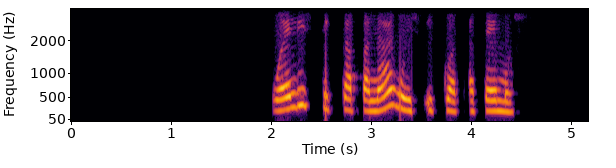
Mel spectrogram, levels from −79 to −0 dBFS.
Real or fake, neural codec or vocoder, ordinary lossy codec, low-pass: real; none; Opus, 24 kbps; 3.6 kHz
